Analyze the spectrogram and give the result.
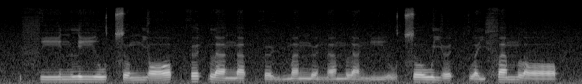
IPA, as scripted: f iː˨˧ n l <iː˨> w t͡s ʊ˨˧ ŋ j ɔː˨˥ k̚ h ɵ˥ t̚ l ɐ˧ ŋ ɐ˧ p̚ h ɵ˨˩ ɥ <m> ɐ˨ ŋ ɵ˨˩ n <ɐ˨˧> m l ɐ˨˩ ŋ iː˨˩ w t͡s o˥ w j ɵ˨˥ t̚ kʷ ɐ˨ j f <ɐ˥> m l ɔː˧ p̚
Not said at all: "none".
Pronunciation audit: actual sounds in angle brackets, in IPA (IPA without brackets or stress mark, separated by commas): iː˧, m, ɐ˨, ɐ˥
